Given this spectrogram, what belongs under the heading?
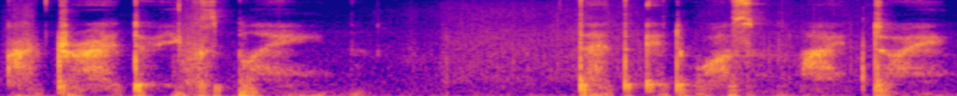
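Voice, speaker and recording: An ASMR performer voicing a sleep paralysis demon who was once a monk, telling its grim past in breathy, drawn-out whispered phrases with long pauses. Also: close to an everyday voice, low-quality recording. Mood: grim, hushed. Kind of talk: whispered ASMR roleplay storytelling. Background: music.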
